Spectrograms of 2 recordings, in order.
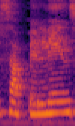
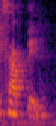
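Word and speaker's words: s'appellent: o ilsa pelón y no la ent de los verbos de primer grupo que son los que terminan en erre que están en las últimas personas nunca se va a pronunciar o sea Nunca van a decir sapelens apelland Man geram nada de eso se dicen nada más como en los singulares y el sapel el zapel Espero que eso haya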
